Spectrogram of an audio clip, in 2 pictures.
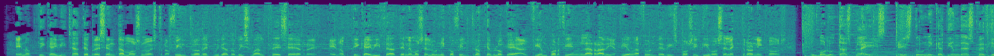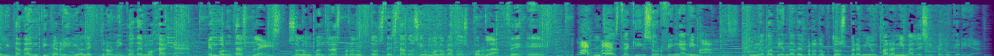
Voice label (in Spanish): HOMBRE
